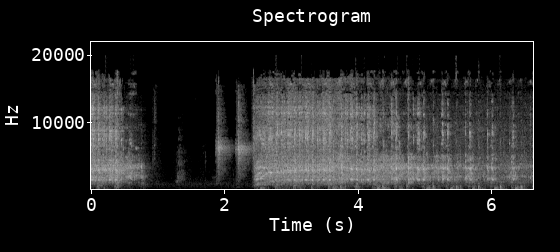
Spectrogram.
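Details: Honda TRX350 ATV after carburetor cleaning, won't rev: catches after a pause and runs with an uneven, stumbling beat; owner suspects insufficient back pressure for the carb slide to lift, and possibly a needed valve adjustment.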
